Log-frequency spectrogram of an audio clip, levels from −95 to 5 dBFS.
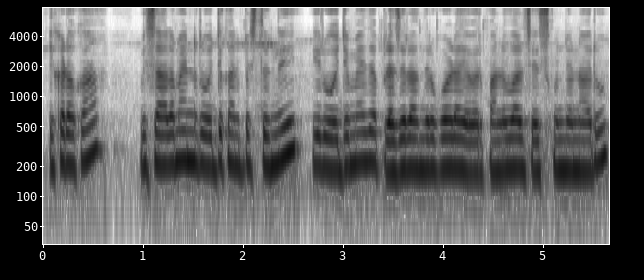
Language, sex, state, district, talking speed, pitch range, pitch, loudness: Telugu, female, Andhra Pradesh, Visakhapatnam, 150 wpm, 185-215 Hz, 200 Hz, -14 LUFS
